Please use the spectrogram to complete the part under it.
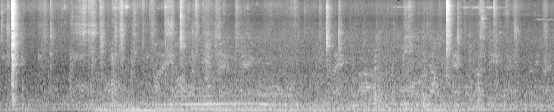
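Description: The bus body rattles and clicks as it drives.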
